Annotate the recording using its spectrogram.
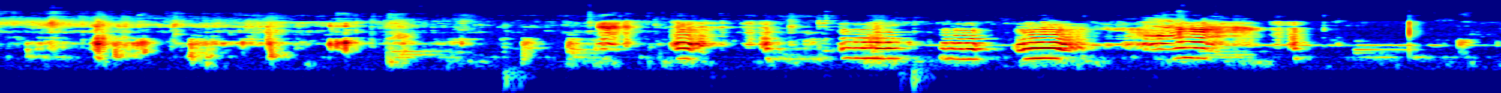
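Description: A television playing in the background: voices from a TV drama, some high-pitched and sing-song, growing busier about halfway through, with a thin steady tone under the later part.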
